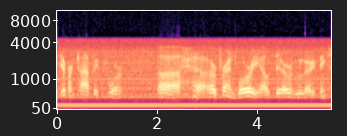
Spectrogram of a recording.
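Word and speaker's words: Laurie: Secondly, according to QRZ, Lori is spelled L-A-U-R-I-E. Yeah, so that would be Lori.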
